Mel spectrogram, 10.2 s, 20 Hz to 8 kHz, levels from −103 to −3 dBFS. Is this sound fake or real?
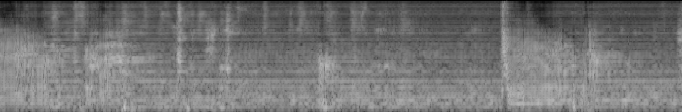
fake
